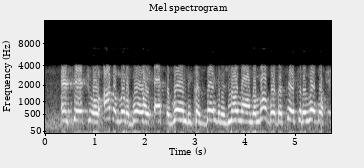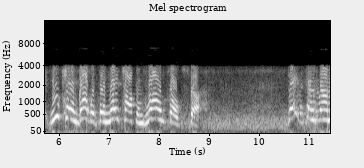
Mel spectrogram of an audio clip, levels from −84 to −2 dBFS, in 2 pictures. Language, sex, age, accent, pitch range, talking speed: English, female, 50-69, American, 255-340 Hz, 195 wpm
